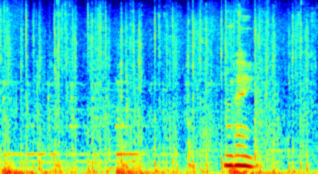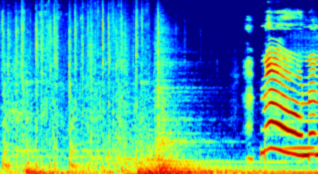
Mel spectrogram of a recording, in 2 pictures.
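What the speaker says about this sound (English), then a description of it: "I had to get on my horse." A horse gallops in the video game Ghost of Tsushima, with rhythmic hoof clip-clops under game music and effects, a whinny-like cry near the end, and someone speaking briefly.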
